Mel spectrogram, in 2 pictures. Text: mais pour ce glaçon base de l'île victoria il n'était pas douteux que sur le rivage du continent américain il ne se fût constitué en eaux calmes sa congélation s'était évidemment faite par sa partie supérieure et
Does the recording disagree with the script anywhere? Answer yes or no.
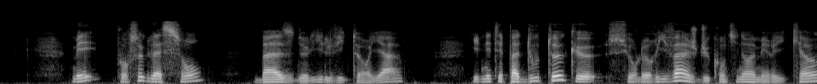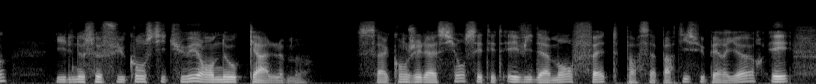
no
